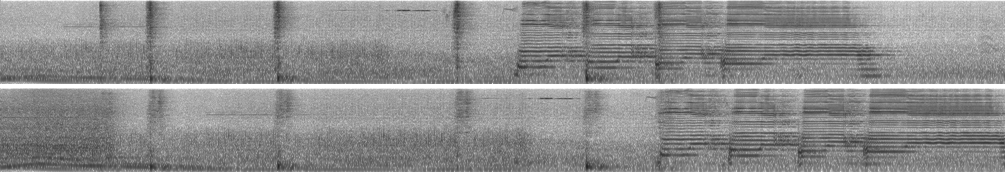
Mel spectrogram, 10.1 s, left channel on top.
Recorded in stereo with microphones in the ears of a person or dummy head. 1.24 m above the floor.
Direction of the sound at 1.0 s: 75° left (ahead or behind).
